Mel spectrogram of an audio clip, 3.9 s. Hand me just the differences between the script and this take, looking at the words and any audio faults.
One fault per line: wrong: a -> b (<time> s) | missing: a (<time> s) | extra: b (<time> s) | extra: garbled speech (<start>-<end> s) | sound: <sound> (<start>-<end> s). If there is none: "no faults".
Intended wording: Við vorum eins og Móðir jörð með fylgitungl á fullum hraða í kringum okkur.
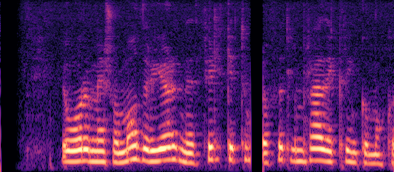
sound: dropout (2.5-2.6 s)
